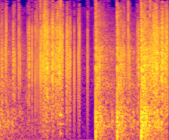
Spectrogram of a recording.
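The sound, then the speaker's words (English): Fireworks on the Fourth of July: a stretch of dense crackling and popping gives way to three loud, sharp booms, each followed by a brief noisy tail. “Fireworks. This is the fireworks.”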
